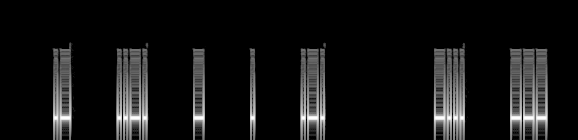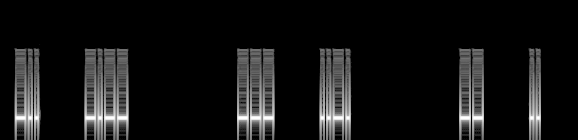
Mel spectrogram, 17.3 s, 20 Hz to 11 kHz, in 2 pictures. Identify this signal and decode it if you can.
Morse code, heard as a keyed tone, about 25 wpm, spaced as for 10 wpm, 550 Hz. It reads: AFTER BODY OF MI
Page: news headlines in morse code at 10 wpm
